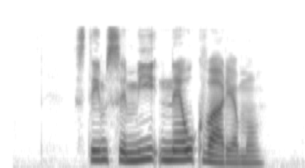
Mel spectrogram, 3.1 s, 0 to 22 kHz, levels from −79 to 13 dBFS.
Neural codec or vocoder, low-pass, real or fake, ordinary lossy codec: none; 10.8 kHz; real; MP3, 96 kbps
